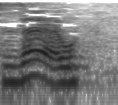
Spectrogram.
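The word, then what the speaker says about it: zoe (ζωή): Now, the word life that's used here is a Greek word pronounced zoe.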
